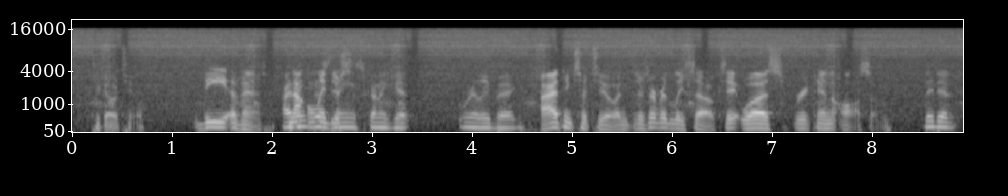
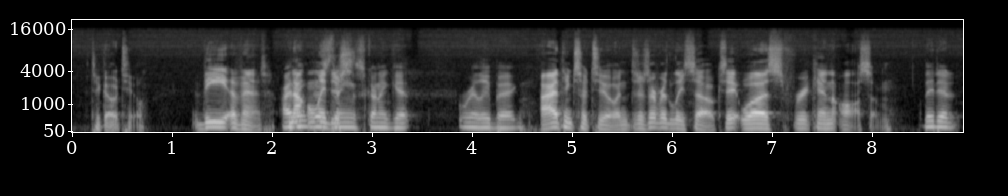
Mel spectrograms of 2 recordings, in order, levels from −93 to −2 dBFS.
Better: second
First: hiss; loud; throughout; 2 dB below the speech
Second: hiss; faint; throughout; 30 dB below the speech

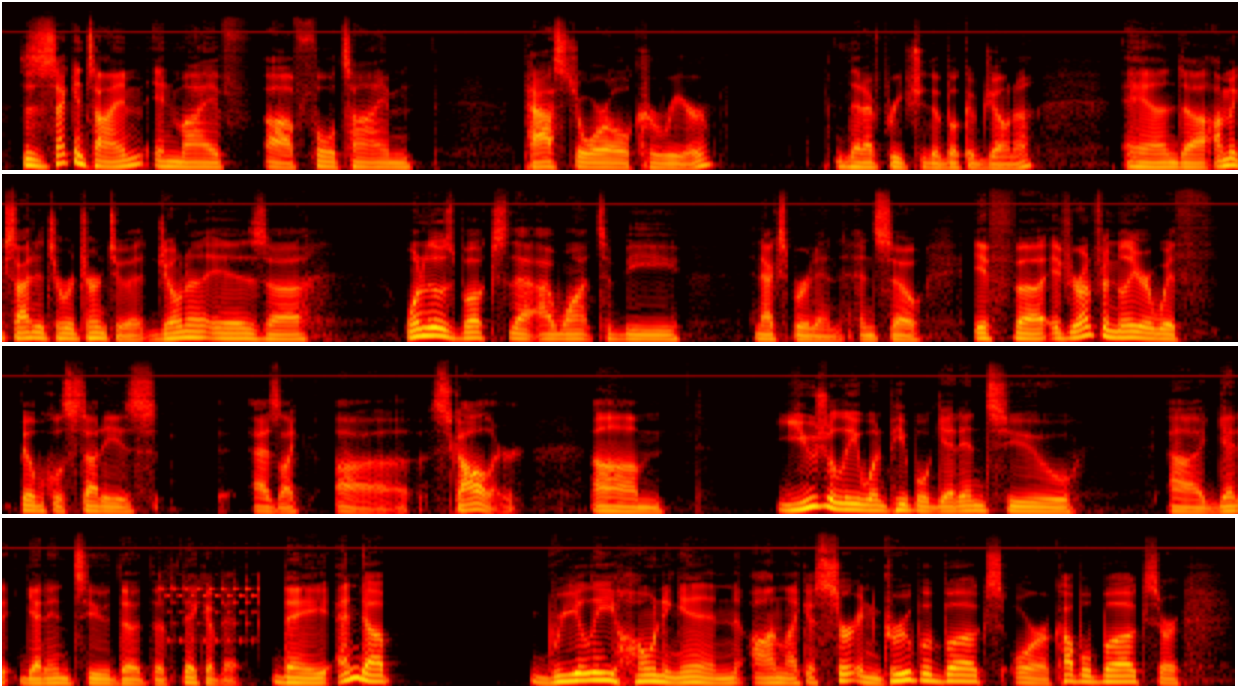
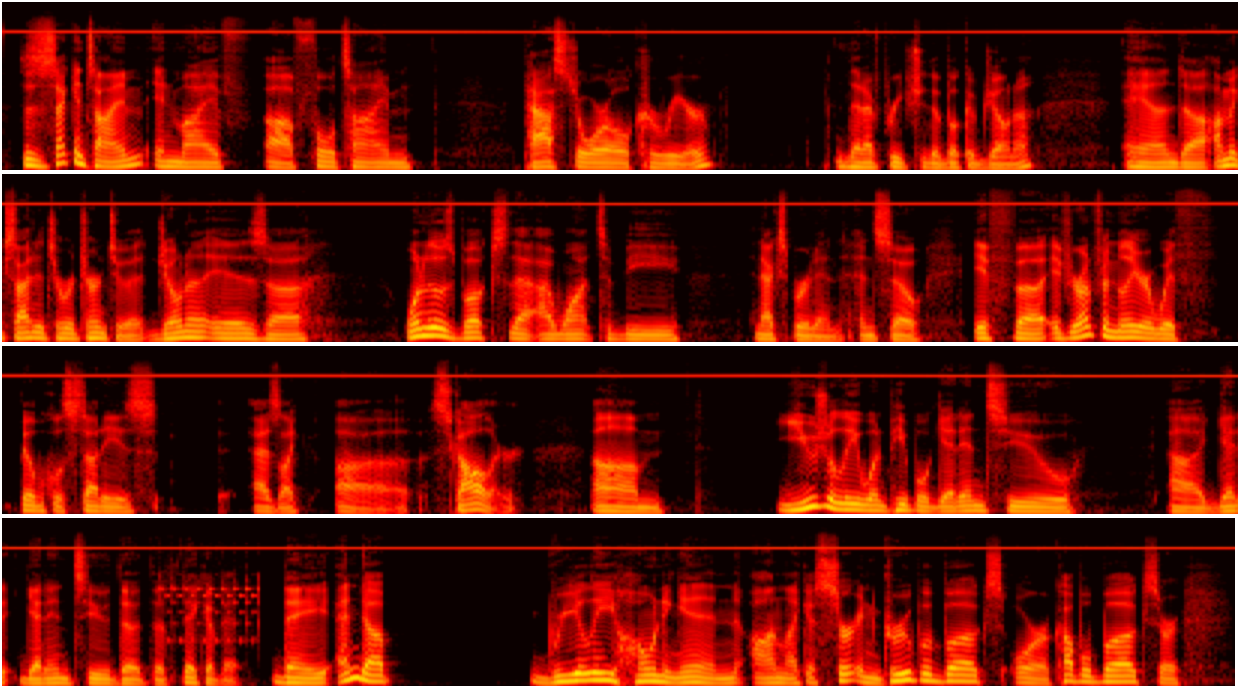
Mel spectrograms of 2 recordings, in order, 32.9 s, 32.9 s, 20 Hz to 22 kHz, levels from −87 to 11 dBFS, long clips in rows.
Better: first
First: high-pitched whine; faint; throughout; 10.5 kHz, 30 dB below the speech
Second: high-pitched whine; loud; throughout; 10.5 kHz, 8 dB below the speech

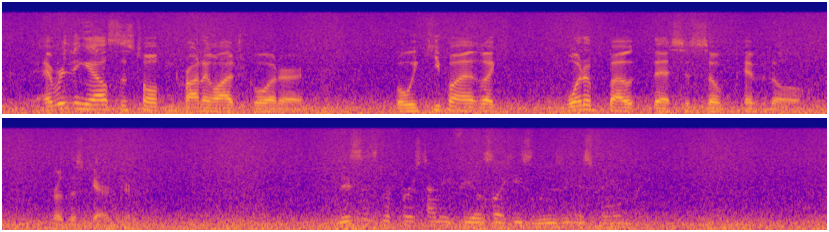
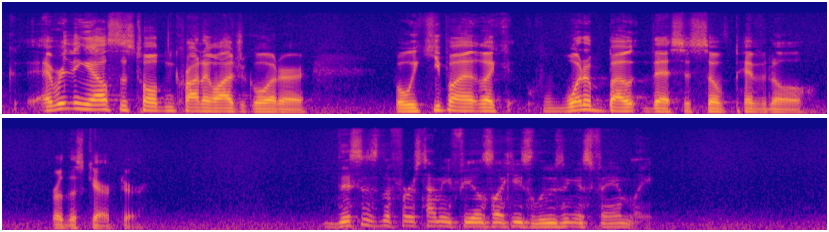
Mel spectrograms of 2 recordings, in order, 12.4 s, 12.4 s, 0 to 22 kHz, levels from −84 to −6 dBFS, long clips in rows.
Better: second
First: hiss; loud; throughout; 4 dB below the speech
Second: hiss; faint; throughout; 25 dB below the speech

